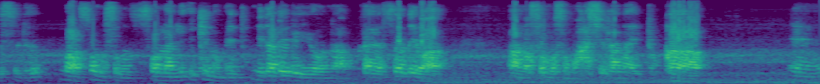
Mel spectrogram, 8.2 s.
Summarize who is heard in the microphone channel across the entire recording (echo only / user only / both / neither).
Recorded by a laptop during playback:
echo only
